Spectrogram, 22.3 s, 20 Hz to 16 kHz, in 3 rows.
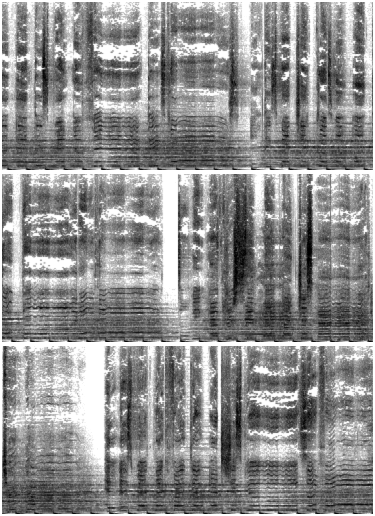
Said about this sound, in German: Dazu kommt eine Elektro-Bass-Drum mit 4 on the Floor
